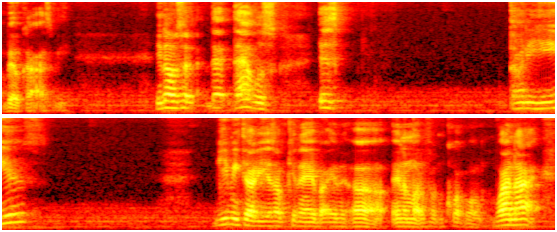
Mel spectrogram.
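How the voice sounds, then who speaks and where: A Chicago vlogger with a medium-pitched voice rants heatedly to camera in an echoey room, with slight background noise. He's emphatic and profane and repeats himself while airing his opinions, and the recording has roomy echo and faint ambience.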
